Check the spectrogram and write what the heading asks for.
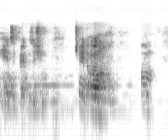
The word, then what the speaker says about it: Om: Chant Om. Om. It's spelled A-U-M. Chanted as O-M, Om.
